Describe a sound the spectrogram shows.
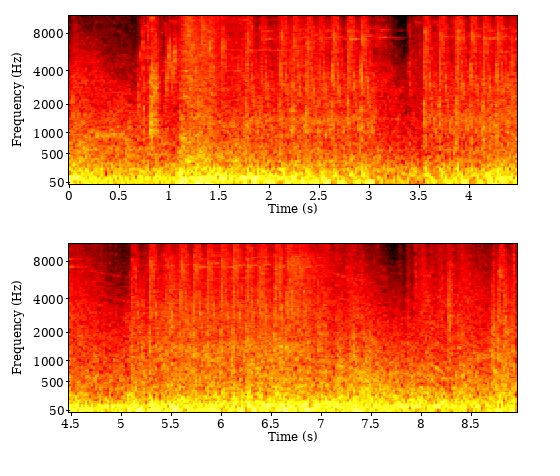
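Energy weapons fire in rapid crackling bursts.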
